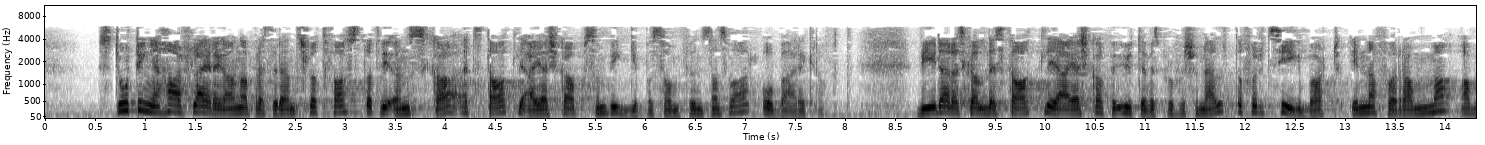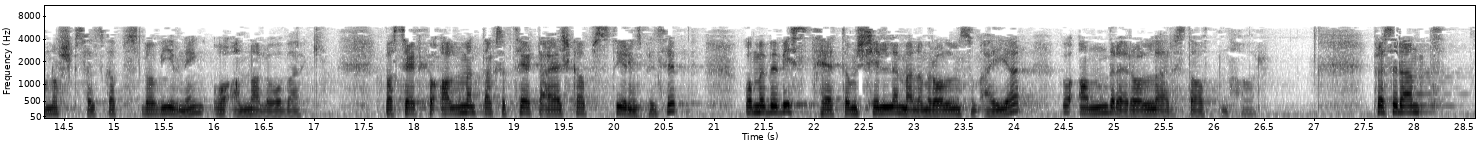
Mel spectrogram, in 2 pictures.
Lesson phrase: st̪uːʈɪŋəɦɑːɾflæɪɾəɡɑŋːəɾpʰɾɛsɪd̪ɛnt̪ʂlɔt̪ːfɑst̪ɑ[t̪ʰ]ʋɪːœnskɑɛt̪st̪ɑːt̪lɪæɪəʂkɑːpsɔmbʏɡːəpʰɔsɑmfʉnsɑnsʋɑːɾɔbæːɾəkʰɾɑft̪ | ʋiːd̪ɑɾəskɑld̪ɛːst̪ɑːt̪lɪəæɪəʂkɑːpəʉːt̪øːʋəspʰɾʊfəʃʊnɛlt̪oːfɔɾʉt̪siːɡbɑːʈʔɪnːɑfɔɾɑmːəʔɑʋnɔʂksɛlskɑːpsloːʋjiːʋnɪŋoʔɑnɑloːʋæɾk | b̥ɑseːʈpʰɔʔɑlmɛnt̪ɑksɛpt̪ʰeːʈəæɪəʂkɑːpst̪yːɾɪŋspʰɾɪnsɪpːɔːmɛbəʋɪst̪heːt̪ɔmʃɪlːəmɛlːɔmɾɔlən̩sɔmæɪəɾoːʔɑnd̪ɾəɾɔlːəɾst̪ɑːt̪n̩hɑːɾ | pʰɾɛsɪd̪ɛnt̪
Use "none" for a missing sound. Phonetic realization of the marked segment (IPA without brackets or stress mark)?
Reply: t̪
